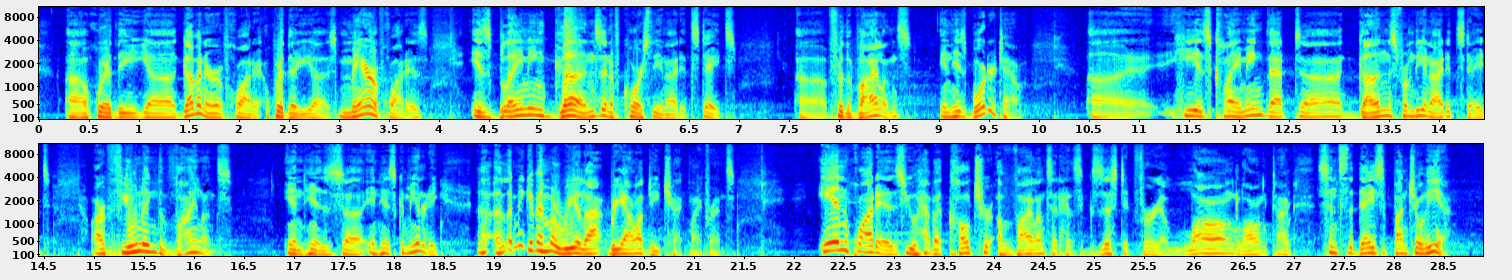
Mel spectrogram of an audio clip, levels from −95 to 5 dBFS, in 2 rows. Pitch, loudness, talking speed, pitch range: 135 Hz, -21 LUFS, 175 wpm, 115-150 Hz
